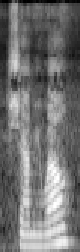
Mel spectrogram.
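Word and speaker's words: Chamuel: we lastly we have Archangel shamuel spelled with a CH shamuel and this is the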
